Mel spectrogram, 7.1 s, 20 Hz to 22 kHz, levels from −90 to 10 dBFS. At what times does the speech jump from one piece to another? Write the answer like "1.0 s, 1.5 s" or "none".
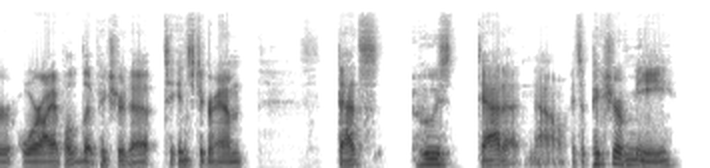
none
